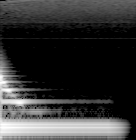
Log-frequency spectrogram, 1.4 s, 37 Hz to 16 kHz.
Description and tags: How Bass
another nice bass sound great for acid lines. created on my Roland Juno-106
synth, bass, hit, big, acid, house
